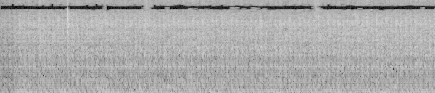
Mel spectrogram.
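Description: Van engine idling steadily, a low, even rumble.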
